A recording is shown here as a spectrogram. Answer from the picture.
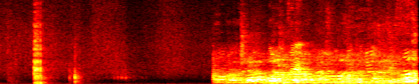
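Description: A brief hush with two short soft sounds, then, about two seconds in, the sudden start of a classroom full of schoolgirls chattering at once.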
